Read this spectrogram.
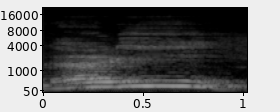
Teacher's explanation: घड़ी, घ पे ज्यादा जोर रहता है, घ में घोषक तो होता है, कंपन ज्यादा होता है।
